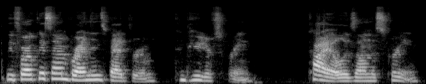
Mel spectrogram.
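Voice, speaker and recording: A woman's voice: on the low side, lively intonation, moderate pace. A woman reading stage directions as narrator for a live radio play script read.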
